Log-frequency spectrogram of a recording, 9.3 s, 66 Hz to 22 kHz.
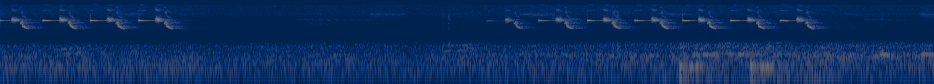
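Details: Great tit in a garden in Weener, East Frisia, northwest Germany, April 2023, singing bright, ringing two-note phrases, repeated quickly in two bursts of four and eight, over a soft background hum.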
